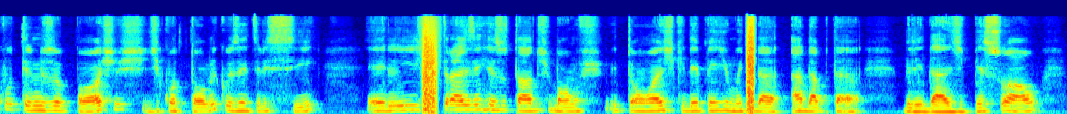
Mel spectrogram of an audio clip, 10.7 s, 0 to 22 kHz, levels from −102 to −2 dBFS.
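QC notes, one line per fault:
4.16–4.44 s and 7.45–7.56 s, wireless microphone noise hit: brief static swishes are heard. The radio signal fades, so receiver noise rises.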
